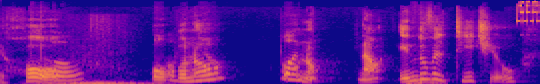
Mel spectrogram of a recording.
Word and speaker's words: Ho'oponopono: Say Ho'oponopono.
